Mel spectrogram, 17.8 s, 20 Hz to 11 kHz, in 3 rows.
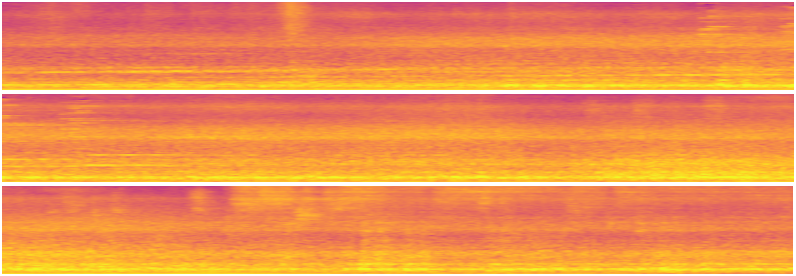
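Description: Inside the cabin of a JR 281 series Haruka express train pulling away from a station: the electric traction motors whine, rising slightly in pitch early on as it speeds up, over a steady rumble of wheels on rail that builds as the train gathers speed.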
